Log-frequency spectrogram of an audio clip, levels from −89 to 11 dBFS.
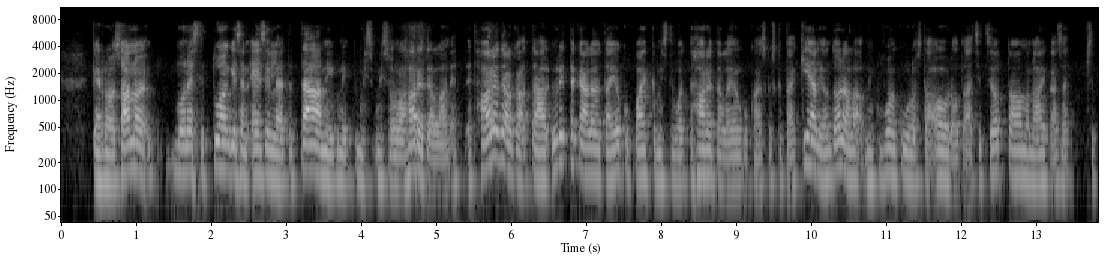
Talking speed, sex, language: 185 wpm, male, Finnish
